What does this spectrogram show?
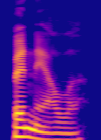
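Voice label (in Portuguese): "panela", português europeu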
